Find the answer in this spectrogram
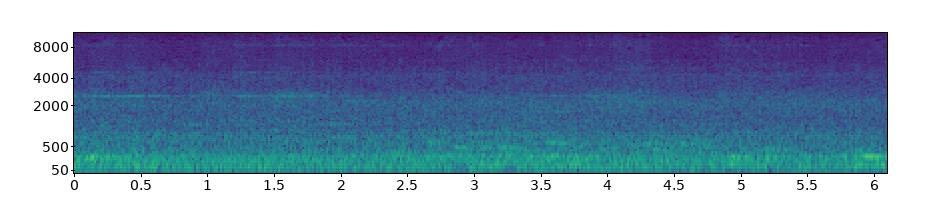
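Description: Steady low rumble of room ambience in a large indoor shopping-centre hall, even in level with no distinct events.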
